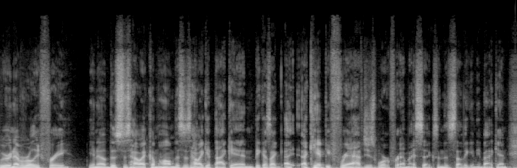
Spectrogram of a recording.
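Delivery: ordinary talk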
